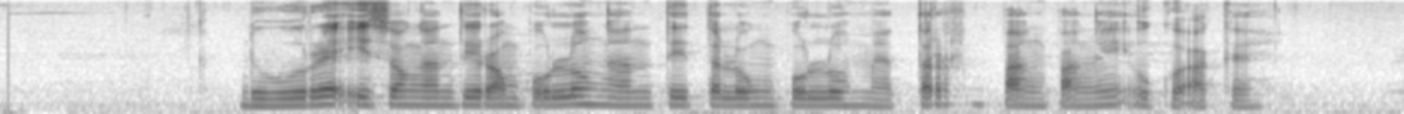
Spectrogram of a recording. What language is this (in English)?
Javanese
